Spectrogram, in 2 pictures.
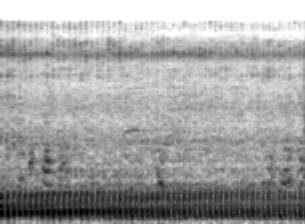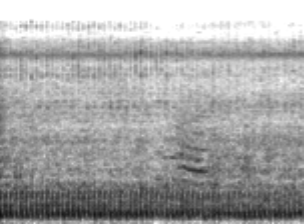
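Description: A small engine running with a rapid, even chugging that grows steadily fainter.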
